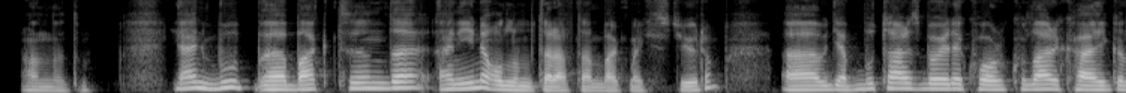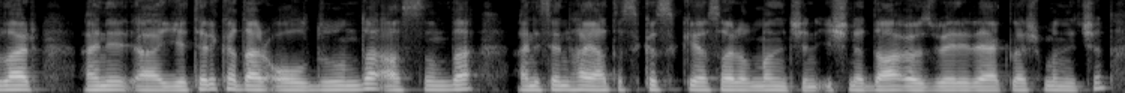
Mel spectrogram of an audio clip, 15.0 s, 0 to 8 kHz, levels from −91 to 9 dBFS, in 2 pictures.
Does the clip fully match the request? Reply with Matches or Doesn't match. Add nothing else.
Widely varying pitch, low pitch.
Doesn't match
